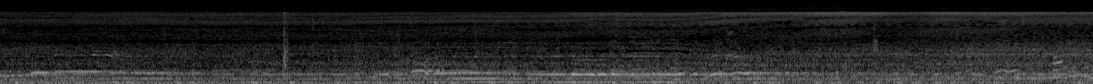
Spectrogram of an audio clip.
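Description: Distant outdoor festival ambience: faint music and voices carrying from afar over a steady low hum.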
